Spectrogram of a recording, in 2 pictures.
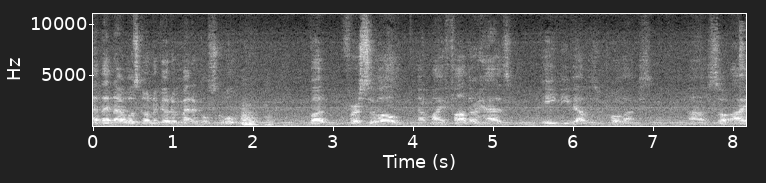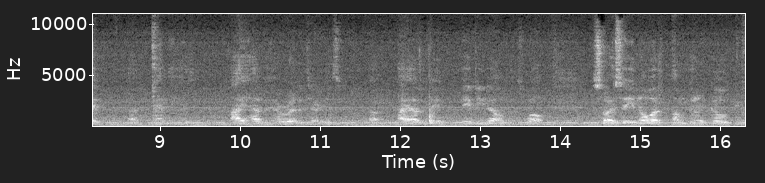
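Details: Man with acquired aphasia after a 2014 left-hemisphere stroke from a torn carotid artery; initially paralyzed and speechless, right-side movement since returned; words slowly returning with ongoing speech therapy; real patient; aphasia.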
